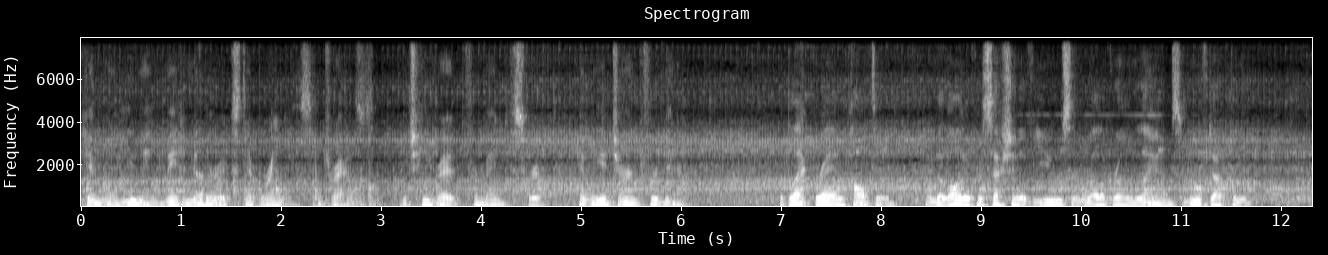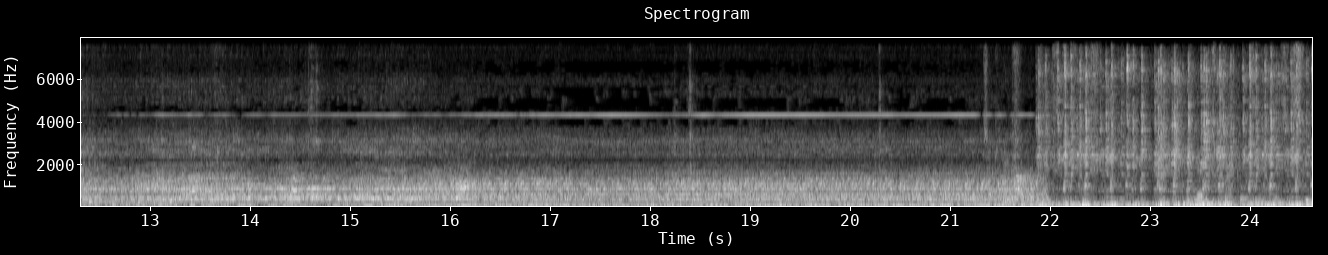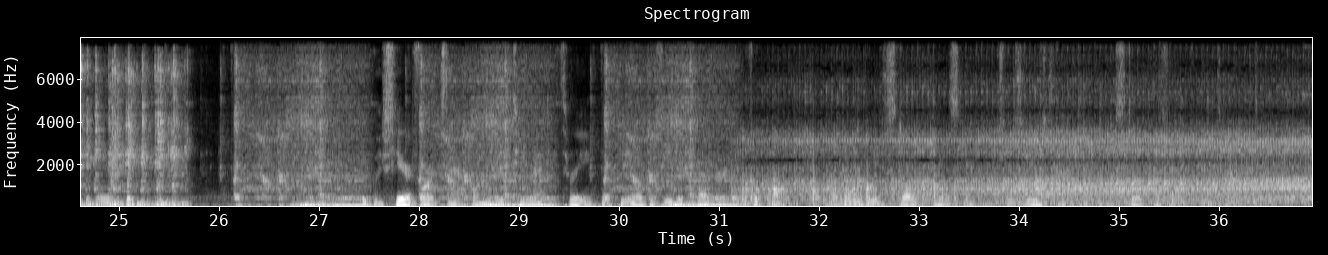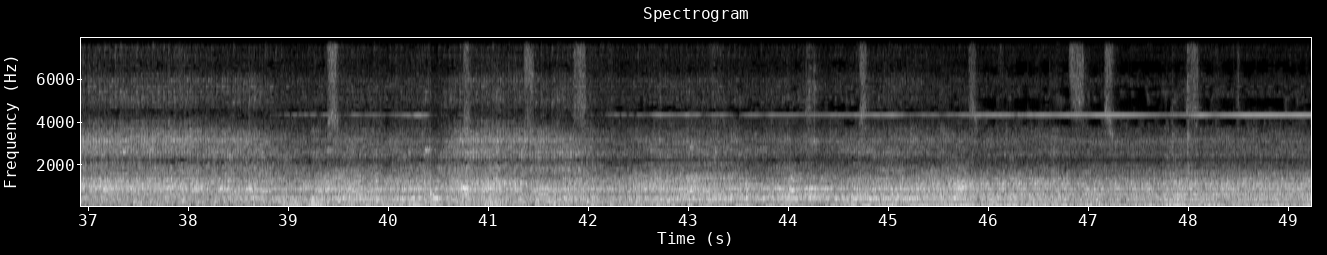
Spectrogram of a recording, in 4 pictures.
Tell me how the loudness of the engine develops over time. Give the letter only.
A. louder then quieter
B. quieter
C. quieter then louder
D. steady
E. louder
D.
